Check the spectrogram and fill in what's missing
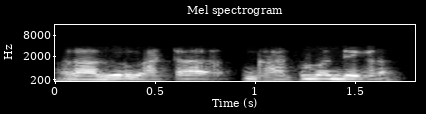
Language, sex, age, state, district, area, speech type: Marathi, male, 18-30, Maharashtra, Buldhana, rural, conversation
